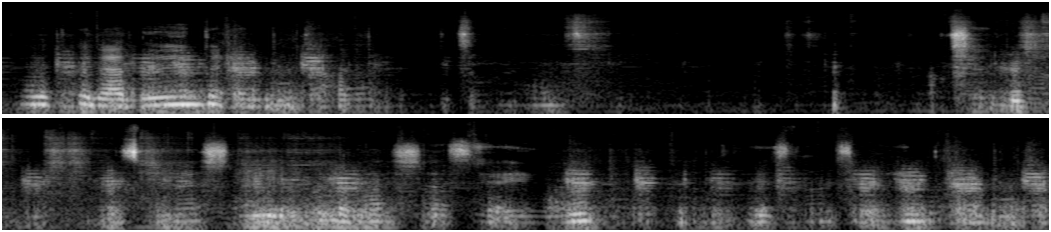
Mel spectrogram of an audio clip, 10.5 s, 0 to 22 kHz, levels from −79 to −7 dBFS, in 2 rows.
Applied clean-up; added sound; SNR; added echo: neural mask model RNNoise.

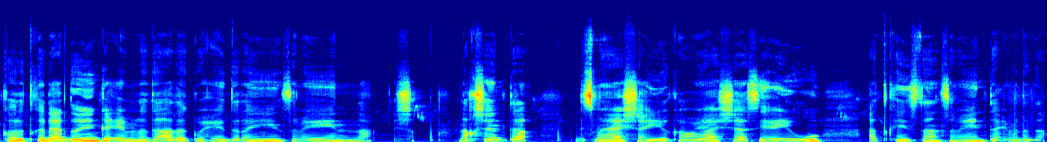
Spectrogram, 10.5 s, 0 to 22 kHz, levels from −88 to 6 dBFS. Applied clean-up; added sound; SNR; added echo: none; none; none; none.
